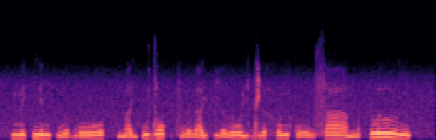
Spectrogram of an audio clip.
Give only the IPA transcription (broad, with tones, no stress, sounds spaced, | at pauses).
m e˧˥ k̚ ŋ e˧ n p u˩˧ ə̯ b oː˧˥ | m a˩ j ʔ u˥˨ d ɔː˥˨ k̚ f u˩ ə̯ l a˧˥ j p i˩˧ ə̯ l oː˧ j d i˧˥ ə̯ h o˧˥ n k oː˩ w s aː˥˨ m | l ɤː˥˨ ŋ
